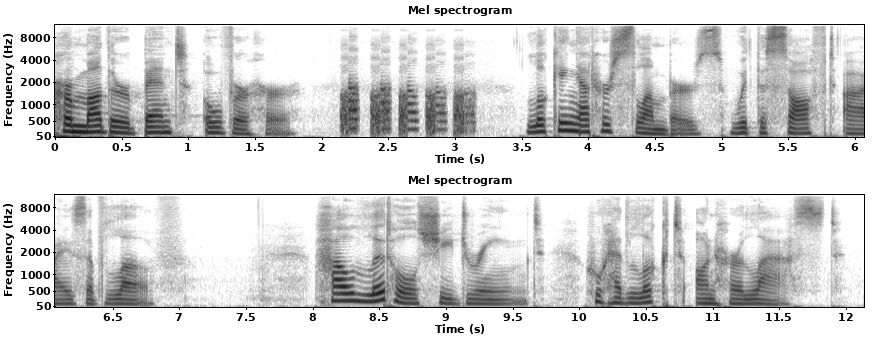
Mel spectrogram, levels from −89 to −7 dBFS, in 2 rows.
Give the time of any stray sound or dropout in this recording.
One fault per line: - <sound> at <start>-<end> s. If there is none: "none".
- laugh at 2.1-3.2 s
